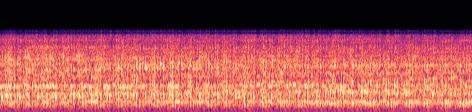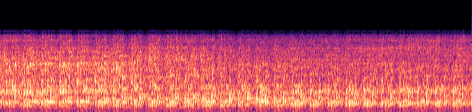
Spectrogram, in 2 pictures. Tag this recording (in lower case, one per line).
truck
vehicle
